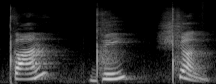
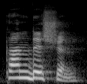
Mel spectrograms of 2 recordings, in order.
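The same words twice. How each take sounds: First: Condition split into three slow, separate beats; syllable by syllable. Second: Said in the usual way. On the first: Shown as a demonstration. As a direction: say Condition slowly with a gap between syllables. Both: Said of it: "we break the word there".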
